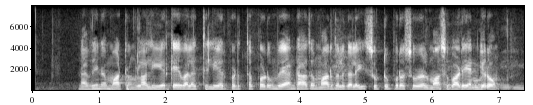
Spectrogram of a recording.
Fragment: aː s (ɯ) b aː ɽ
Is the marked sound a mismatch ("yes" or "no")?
no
